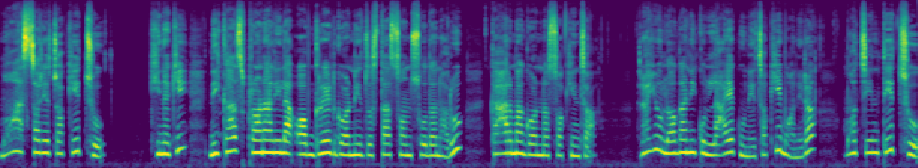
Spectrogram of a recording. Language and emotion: Nepali, fearful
